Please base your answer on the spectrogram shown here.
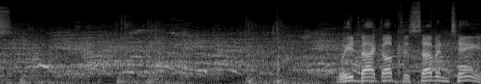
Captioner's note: clapping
